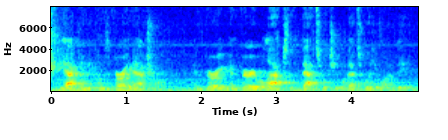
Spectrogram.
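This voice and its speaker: With noticeable background noise and audible room echo, a man with a fairly low voice talks at a very fast pace in fairly even intonation. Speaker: voice actor and voice acting teacher. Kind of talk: convention panel workshop talk. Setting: convention panel room with audience, no microphone. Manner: loud, projecting; casual, with false starts. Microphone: no microphone.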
